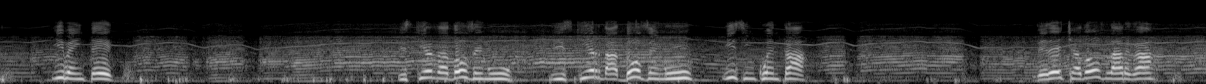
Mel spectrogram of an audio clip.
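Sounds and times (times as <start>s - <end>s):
car engine from inside cabin: 0.0s - 12.0s.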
